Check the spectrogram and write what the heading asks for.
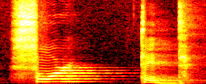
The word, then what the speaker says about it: sorted: Eh bien, la règle nous dit tout simplement que lorsque le verbe, l'infinitif se termine par t ou bien or, they, le verbe au passé simple se prononce id. Par exemple, trier, to sort, au passé simple, c'est sorted. Sorted.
